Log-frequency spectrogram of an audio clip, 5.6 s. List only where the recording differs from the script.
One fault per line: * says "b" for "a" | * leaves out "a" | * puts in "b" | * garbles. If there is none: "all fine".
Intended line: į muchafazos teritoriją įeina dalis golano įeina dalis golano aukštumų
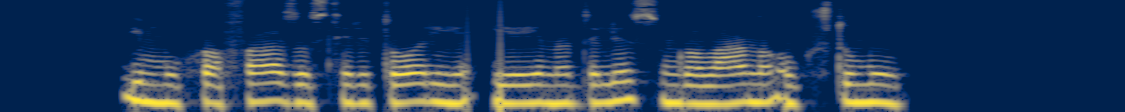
* leaves out "įeina dalis golano"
